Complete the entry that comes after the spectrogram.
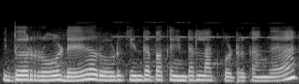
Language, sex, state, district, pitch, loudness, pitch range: Tamil, female, Tamil Nadu, Kanyakumari, 200 Hz, -14 LUFS, 190-210 Hz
